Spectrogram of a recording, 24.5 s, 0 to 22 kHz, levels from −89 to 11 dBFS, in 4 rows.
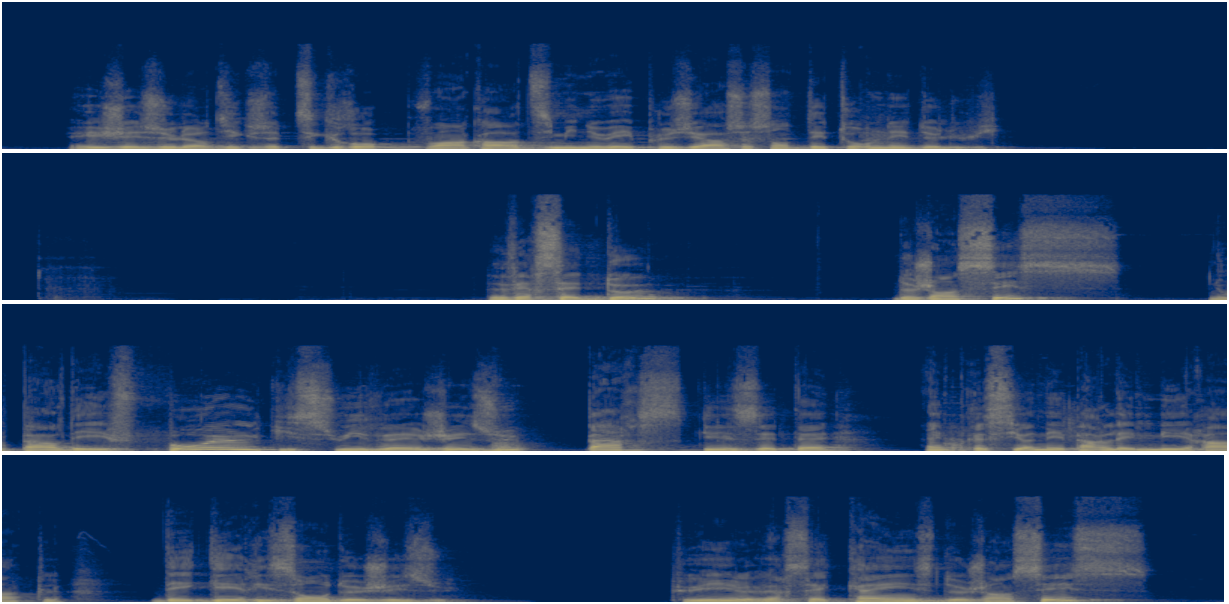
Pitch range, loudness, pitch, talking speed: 115-150 Hz, -25 LUFS, 125 Hz, 120 wpm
